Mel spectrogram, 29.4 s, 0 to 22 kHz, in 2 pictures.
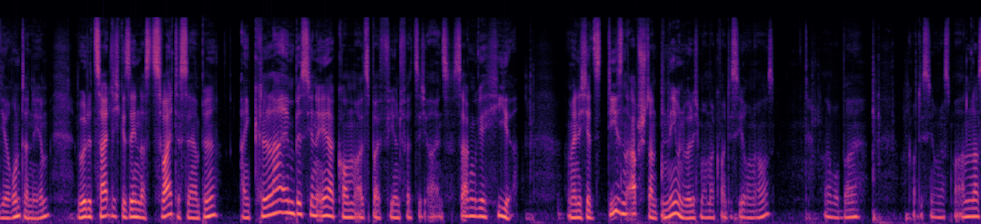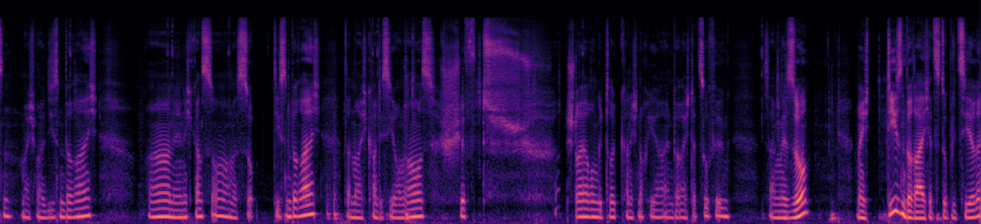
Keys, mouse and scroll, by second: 0.6 ctrl+shift+scroll up 1, 2.6 alt+click, 10.0 j, 13.2 j, 14.6 ctrl+click, 18.2 ctrl+click, 23.5 ctrl+shift+click, 27.4-27.7 ctrl+shift+scroll down 1, 28.1-28.8 scroll down 1.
